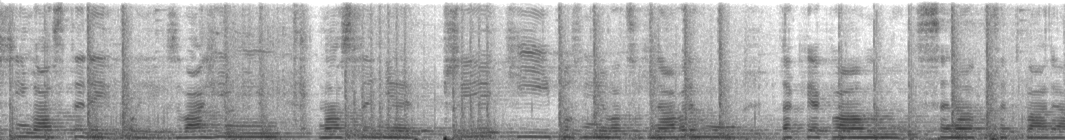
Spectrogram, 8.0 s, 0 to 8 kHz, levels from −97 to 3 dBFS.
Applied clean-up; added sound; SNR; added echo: none; Gunshot, gunfire; 8 dB; reverberation time 1.7 s.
